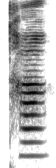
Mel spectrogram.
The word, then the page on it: ta1: female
